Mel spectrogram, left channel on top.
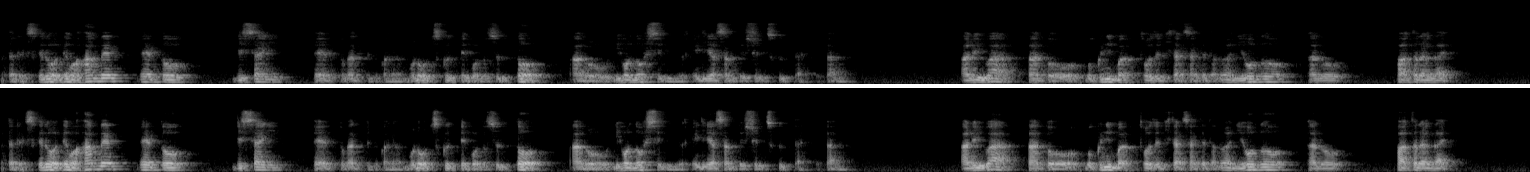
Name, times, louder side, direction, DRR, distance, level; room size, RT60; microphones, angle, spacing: voice 1, 0.1-1.9 2.3-2.8 3.1-5.4 5.7-8.5 9.6-13.4 14.0-14.5, right 3 dB, 65° right, 7 dB, 0.5 m, -27 dB
2.3 x 2.2 x 2.6 m, 0.35 s
head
